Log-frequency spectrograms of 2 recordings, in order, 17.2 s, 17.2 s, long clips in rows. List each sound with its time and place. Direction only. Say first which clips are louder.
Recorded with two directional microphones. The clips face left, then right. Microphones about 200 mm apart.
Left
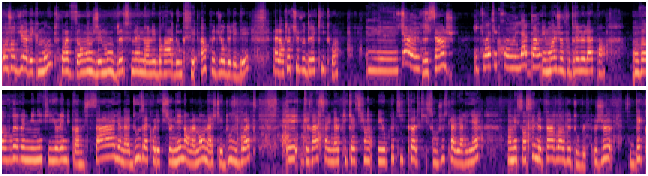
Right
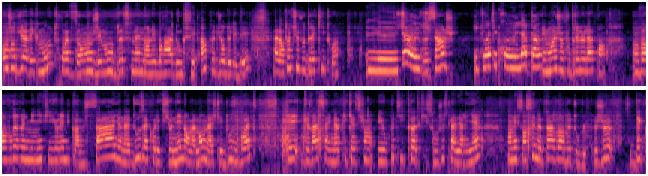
0.0 s a woman's voice: left 6 dB; 45° left (ahead or behind)
4.9 s speech: right 3 dB; 15° right (ahead or behind)
5.6 s a woman's voice: left 5 dB; 35° left (ahead or behind)
6.2 s speech: right 1 dB; 10° right (ahead or behind)
7.2 s a woman's voice: left 7 dB; 40° left (ahead or behind)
